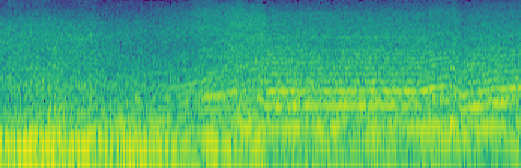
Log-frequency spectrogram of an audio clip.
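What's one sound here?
A racing car engine roars and rises in pitch as the car pulls away.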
